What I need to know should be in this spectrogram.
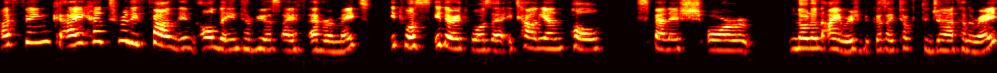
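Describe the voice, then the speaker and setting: High-pitched woman with a Polish accent, lively intonation and a moderate pace. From Poland. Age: young. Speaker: motorsport journalist. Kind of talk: casual interview chat. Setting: live stream.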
